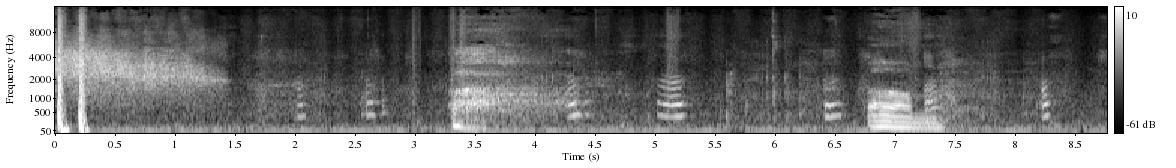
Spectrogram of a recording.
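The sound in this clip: A young child whines at bedtime, fussing instead of sleeping, with a few faint, short whimpers and a longer, strained wail near the end over a quiet, hushed background.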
